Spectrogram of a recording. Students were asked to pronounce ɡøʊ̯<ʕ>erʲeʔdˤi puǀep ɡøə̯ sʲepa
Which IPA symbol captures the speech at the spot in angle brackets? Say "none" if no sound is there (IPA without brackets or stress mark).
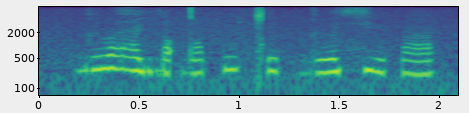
ʕ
